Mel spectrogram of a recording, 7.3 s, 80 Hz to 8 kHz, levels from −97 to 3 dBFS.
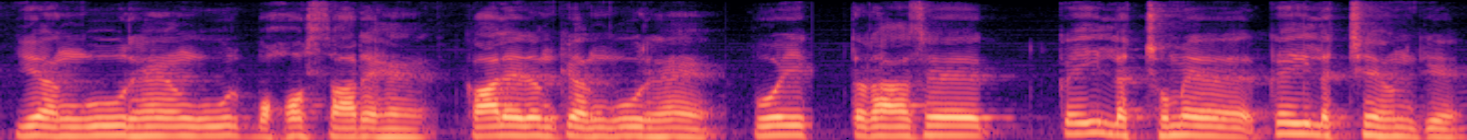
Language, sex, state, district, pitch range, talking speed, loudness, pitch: Hindi, male, Uttar Pradesh, Jyotiba Phule Nagar, 140-155 Hz, 180 wpm, -16 LUFS, 145 Hz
